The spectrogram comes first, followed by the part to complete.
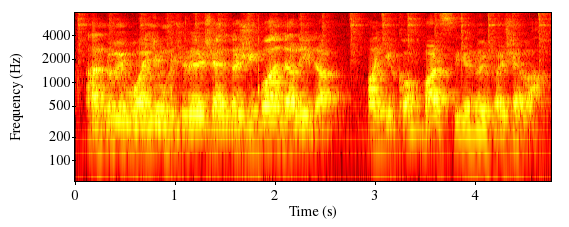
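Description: A man speaks at a very slow pace with fairly even intonation. Audible room echo and light background noise surround him. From Campania. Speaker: former film extra; witness. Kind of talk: interview. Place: shop.

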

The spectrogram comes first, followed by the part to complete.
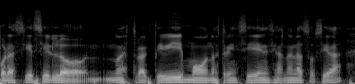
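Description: A man with a fairly low pitch speaks in a dry sound with no echo. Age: 20s. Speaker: youth activist; podcast guest. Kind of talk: personal testimony in panel chat. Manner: hesitant, many fillers. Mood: earnest, reflective. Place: studio. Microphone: handheld.

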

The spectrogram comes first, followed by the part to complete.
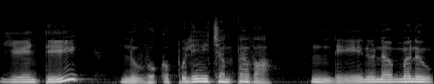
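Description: In a cartoonish character voice, a man speaks at a medium pitch and a very slow pace. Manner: gloating, sly.

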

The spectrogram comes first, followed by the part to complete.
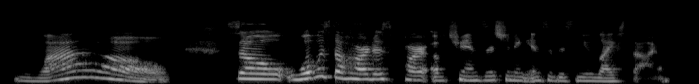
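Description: A woman talks at a medium pitch and a very slow pace, her voice somewhat breathy, with very wide pitch swings and big swings in loudness. The sound is dry with no echo against a quiet background. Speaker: podcast host. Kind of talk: podcast interview host. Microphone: webcam.

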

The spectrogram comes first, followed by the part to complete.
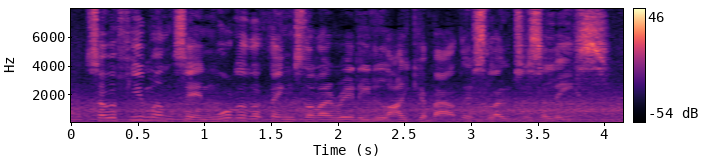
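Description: A man talks at a moderate pace over loud background noise, the sound dry with no echo. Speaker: car reviewer. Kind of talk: car review commentary. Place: car. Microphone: lapel.

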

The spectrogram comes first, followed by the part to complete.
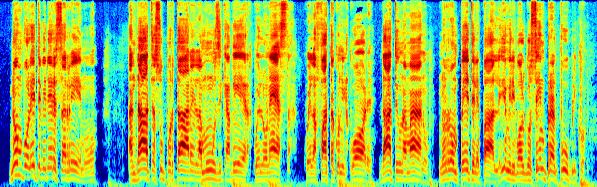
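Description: Bright, sharp tone from a man with fairly high pitch, ordinary pitch variation and a moderate pace

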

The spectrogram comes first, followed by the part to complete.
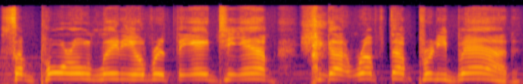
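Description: A man uses a put-on character voice that is nasal and extremely high-pitched. He speaks at a moderate pace with faint music in the background. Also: fairly even intonation.

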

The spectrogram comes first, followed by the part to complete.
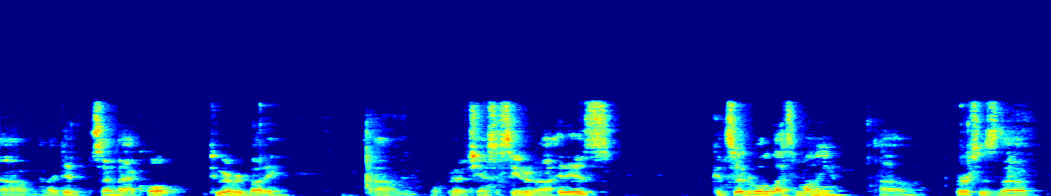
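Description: A man at a moderate pace with long, frequent pauses, in a quiet background with audible room echo. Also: fairly low pitch for a man. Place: office. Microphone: webcam.

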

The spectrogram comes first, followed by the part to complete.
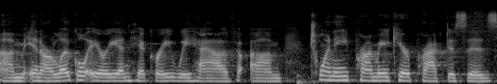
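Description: A woman speaks in a very deep, low voice. She goes at a fairly quick pace with monotone, flat intonation. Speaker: health organization executive. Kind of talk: panel discussion. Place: hall. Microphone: podium.

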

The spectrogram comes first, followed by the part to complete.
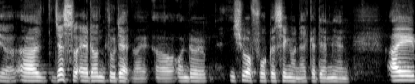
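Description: At a moderate pace, a man with a fairly high pitch and a dark, mellow tone speaks with ordinary pitch variation. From Singapore. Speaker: political candidate, researcher; candidate. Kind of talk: online political rally panel discussion. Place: studio. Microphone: lapel.

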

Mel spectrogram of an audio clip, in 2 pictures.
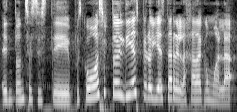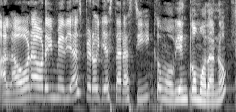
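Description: The speaker moves at a very fast pace with lively intonation. Noticeable background noise is present. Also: woman, high pitch for a woman, hardly any pauses. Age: 20s. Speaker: radio announcer and model. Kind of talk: casual interview.

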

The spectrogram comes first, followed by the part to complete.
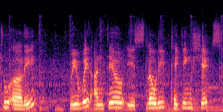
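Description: A fairly slow pace over faint background music. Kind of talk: cooking tutorial. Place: kitchen. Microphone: phone near.

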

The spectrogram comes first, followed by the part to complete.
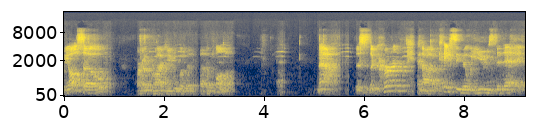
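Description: Strong room echo and noticeable background noise surround a man with a fairly high pitch. His pitch swings very wide and he takes long, frequent pauses. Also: fairly slow pace. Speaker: school superintendent. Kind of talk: ceremonial presentation speech. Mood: warm, respectful. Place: hall. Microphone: camera far.

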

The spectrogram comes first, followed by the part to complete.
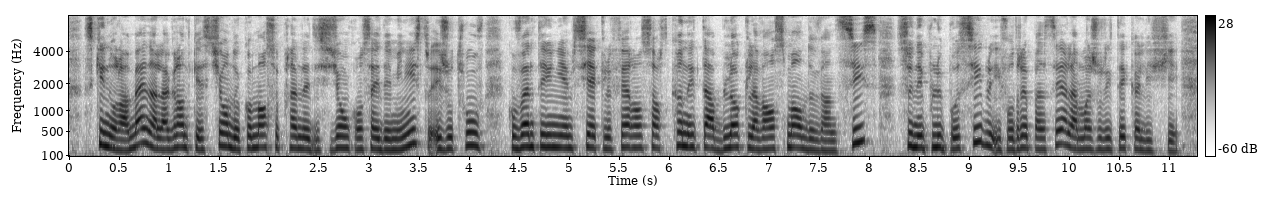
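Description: A woman talks at a fairly quick pace with ordinary pitch variation and hardly any pauses. Her loudness stays very even. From Bulgaria. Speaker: member of European Parliament; guest. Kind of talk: TV interview. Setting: studio. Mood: serious, argumentative. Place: studio.

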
